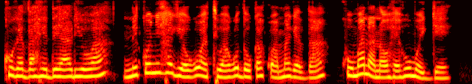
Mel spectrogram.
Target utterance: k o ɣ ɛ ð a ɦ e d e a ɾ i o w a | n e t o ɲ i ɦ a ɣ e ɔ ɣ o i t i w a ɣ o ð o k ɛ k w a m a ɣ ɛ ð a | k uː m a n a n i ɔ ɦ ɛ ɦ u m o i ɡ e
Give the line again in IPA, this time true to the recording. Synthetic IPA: k o ɣ ɛ ð a ɦ e d e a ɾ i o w a | n e k o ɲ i ɦ a ɣ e ɔ ɣ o a t i w a ɣ o ð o k a k w a m a ɣ ɛ ð a | k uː m a n a n a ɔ ɦ ɛ ɦ u m o i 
